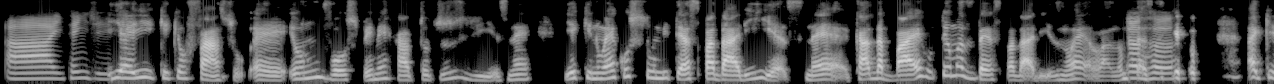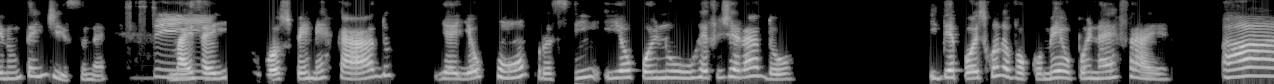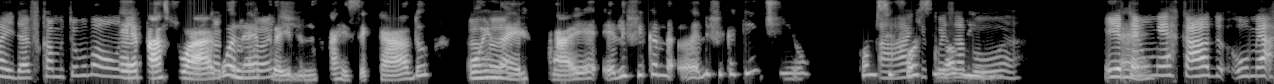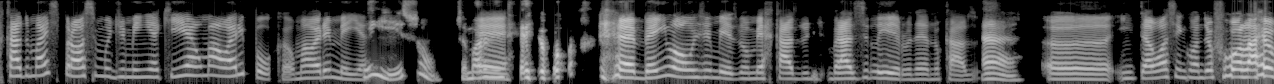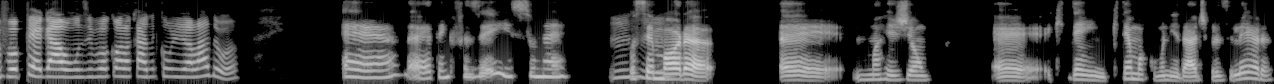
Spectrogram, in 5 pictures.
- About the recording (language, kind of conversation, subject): Portuguese, podcast, Qual é o seu ritual de café ou chá de manhã, quando você acorda?
- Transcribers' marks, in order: laughing while speaking: "Brasil"; in English: "air fryer"; in English: "air fryer"; laughing while speaking: "interior?"; tapping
